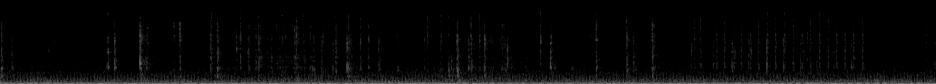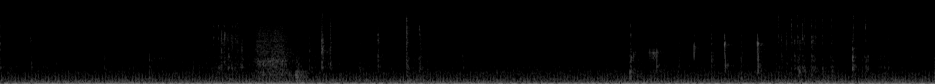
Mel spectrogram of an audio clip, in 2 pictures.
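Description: Computer keys clatter in quick bursts of typing.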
